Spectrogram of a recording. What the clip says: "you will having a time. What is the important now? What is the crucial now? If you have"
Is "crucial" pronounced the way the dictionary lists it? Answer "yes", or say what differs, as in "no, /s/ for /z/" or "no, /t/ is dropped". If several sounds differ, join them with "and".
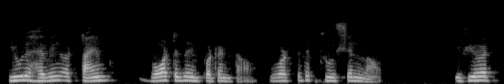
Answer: no, /n/ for /l/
